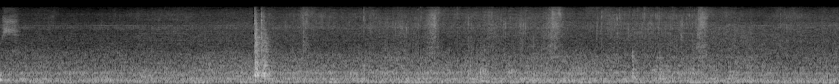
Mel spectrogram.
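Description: Wooden spoon stirring risotto rice with chopped dried porcini in a copper saucepan on a gas burner, making a few short scrapes against the pan, the loudest about two and a half seconds in, over a steady hiss.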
